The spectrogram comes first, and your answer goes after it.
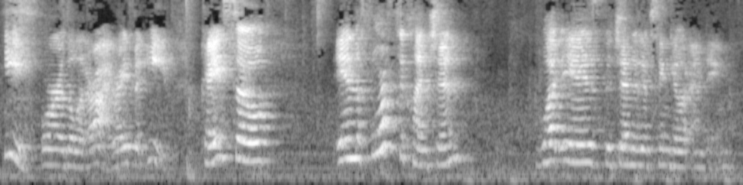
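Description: A woman's voice: fairly high pitch, expressive, moderate pace. A woman in her thirties, a homeschooling mother, teaching a Latin lesson at her kitchen table and patiently quizzing her children with frequent okays. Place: home kitchen. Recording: roomy, distant mic, faint noise.

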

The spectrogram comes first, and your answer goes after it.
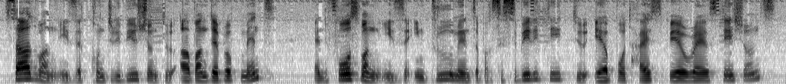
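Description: Middle-aged Japanese-native man, keynote lecturer, mellow voice, halting English full of "uh"s. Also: mid-range voice. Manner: halting non-native English with many fillers. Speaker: keynote speaker on urban rail.

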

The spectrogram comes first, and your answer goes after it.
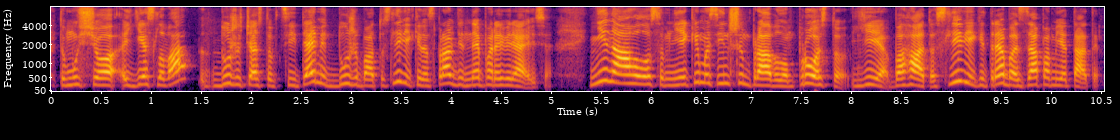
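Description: A woman's voice: a little high, fairly bright tone. Woman teacher stretching out example words. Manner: clear, drawn-out example words, explaining patiently. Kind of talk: online spelling lesson.

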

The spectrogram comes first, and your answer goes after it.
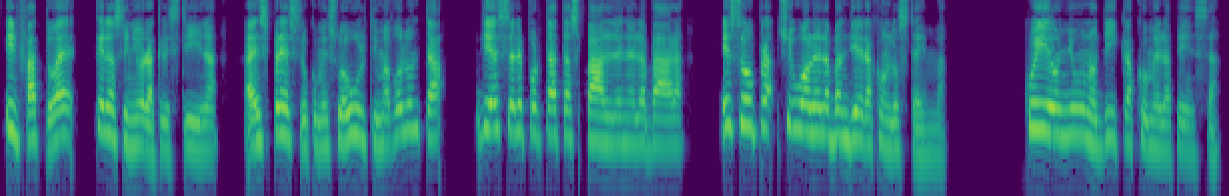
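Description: Woman voicing a gruff communist village mayor. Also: mid-range voice, expressive, moderate pace, no echo, studio quality, voice pushed up, lightly acted. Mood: blustering. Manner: blunt, defensive. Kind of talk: audiobook character voice.

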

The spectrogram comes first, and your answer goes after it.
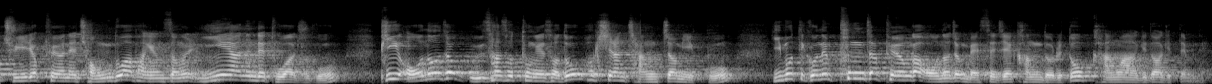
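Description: Animated male teacher in echoey classroom. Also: a little high, normal speed. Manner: questioning students, repeats key phrases. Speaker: English teacher. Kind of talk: classroom lecture.

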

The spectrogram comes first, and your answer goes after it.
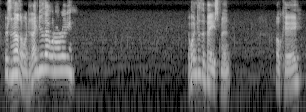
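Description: A man with a stuffy, sniffly nose talks through a game at his desk microphone, half to himself. He mutters and rambles in puzzlement, and his fairly high voice swings up and down a lot. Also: big pitch swings, normal speed, fairly bright tone, faint music behind. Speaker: gameplay video host. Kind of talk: casual let's-play commentary.

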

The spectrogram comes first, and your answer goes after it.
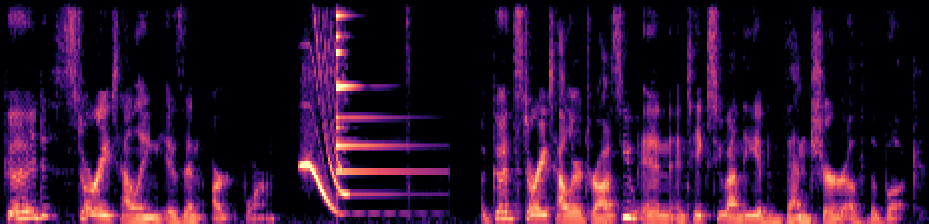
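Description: Upbeat, encouraging teacher woman, low-pitched. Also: unhurried, background noise. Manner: upbeat, encouraging, explains step by step. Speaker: middle school teacher. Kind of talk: recorded video lesson.

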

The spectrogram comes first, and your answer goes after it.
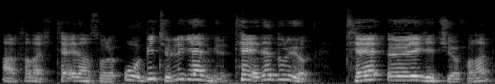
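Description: A man teaching young children as their primary school teacher, chanting the alphabet and speaking to them directly in a lively classroom manner. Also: sits high, normal speed, creaky. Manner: animated, chants letters, addresses children directly.

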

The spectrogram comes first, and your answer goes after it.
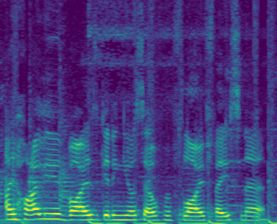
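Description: Young Aussie woman, chatty travel narrator, upbeat tips over loud music. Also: a little high, fairly even intonation, normal speed. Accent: Australian. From Darwin, Australia. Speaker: travel vlogger.

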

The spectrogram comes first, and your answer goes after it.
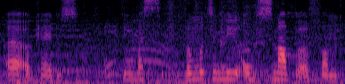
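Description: A woman commentating a video game, excitable and reacting loudly to what happens. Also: mid-range voice, moderate pace. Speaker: gamer. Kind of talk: let's play commentary. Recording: game music behind the voice.

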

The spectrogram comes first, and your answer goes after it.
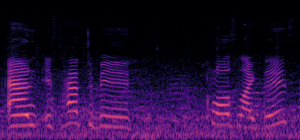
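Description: A woman's voice: high-pitched, takes it slowly, sharp tone, a faint crowd. A young woman chef, explaining ingredients in simple, upbeat English on a cooking show, recorded on a camera mic with music behind. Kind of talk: casual cooking-show chat.

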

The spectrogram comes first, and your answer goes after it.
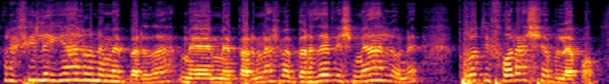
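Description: Older man voicing skinny scared young guy, flustered, pitched well above his own voice. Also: lively intonation, bright, forceful tone. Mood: protesting. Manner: protesting, flustered. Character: scrawny frightened young man, defensive.

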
